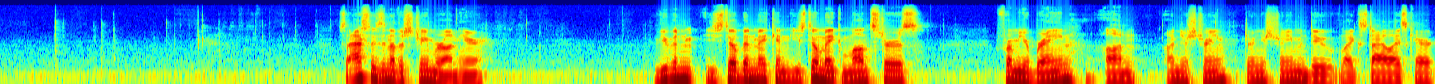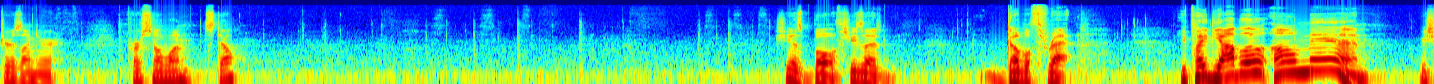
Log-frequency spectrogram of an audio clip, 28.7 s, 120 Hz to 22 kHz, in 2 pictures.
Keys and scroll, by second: 0.6 s, 28.3 s.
